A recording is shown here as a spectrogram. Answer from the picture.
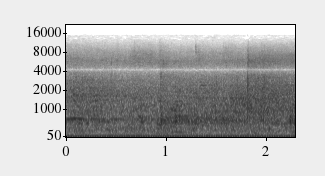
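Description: Ice hockey rink game ambience: a steady din of skating and distant voices, with a sharp knock about a second in and another near the end.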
